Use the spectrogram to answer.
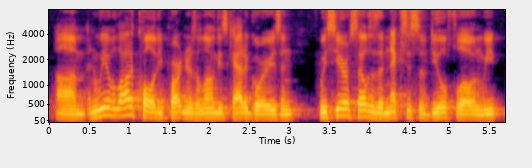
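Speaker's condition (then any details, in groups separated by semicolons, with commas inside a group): No condition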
